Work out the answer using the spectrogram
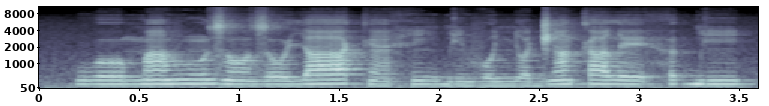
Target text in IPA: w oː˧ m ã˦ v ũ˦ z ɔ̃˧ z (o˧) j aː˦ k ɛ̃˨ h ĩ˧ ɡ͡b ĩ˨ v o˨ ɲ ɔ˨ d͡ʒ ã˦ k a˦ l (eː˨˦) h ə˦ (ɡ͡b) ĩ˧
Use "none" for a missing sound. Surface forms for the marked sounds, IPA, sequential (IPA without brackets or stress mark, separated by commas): o˧, eː˧, ɡ͡b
